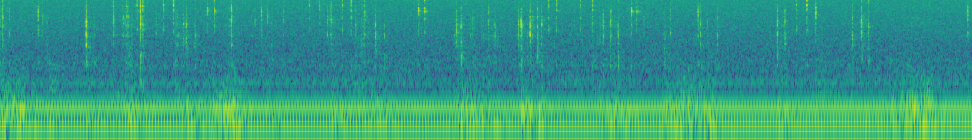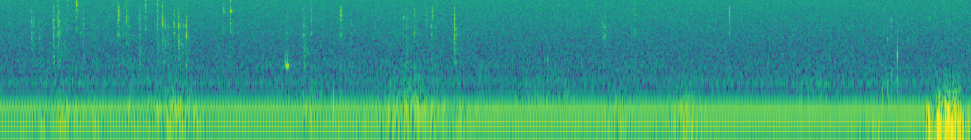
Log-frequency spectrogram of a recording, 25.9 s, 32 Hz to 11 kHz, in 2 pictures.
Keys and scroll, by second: 1.1 a, 2.5 w, 5.0 w, 6.6 ctrl+z, 7.0 a, 8.2 w, 10.4 a, 11.9 ., 13.4 a, 15.4 w, 19.1 Tab.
